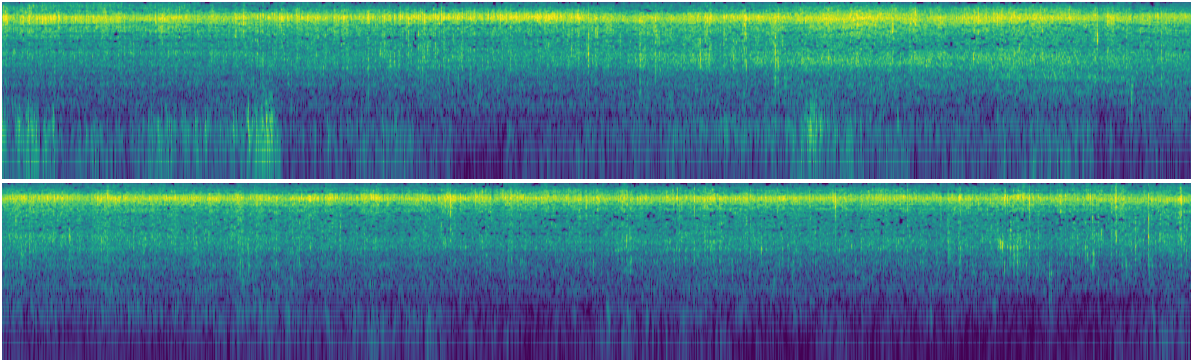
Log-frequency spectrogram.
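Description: Heavy rain falling steadily on a flooded street, with a stream of water pouring down close by. Around the middle, a car drives through the floodwater, its tyres splashing up a wake.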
